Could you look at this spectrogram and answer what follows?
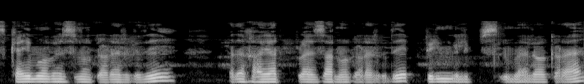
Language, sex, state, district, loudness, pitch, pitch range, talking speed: Tamil, male, Tamil Nadu, Kanyakumari, -18 LUFS, 125 Hz, 115-130 Hz, 165 wpm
